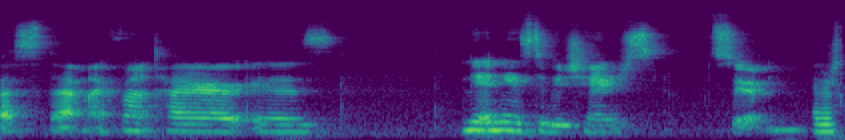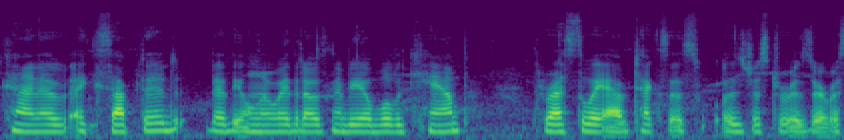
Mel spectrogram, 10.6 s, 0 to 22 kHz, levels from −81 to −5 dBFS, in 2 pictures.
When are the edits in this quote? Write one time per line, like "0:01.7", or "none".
0:05.1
